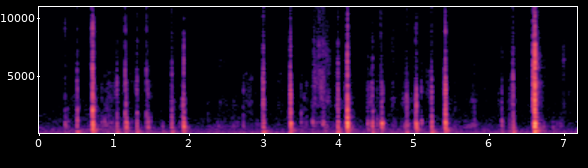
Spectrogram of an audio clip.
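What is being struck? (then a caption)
Bamboo keyboard with wooden keys. A full-size bamboo computer keyboard with wooden keys is typed on slowly with fingertips and long nails. The result is a quiet, irregular series of short, dry wooden taps and clicks with a mid-range knock and bright edges, each dying away almost instantly.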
